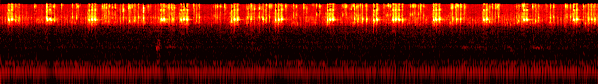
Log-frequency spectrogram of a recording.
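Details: Crickets kept live give rapid high-pitched chirps at a fairly regular pace, about two per second, with a constant low electrical-sounding hum underneath.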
